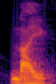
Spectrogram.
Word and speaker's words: NIFE: इट is mainly made up ऑफ द निकल and iron and it's calls नाइफ, okay. इसको English में NIFE नाइफ कहते हैं, और हिंदी में इसका जो प्रोनाउंसिएशन हो जाता है वो निफे हो जाता है, ओके।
